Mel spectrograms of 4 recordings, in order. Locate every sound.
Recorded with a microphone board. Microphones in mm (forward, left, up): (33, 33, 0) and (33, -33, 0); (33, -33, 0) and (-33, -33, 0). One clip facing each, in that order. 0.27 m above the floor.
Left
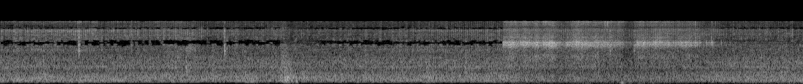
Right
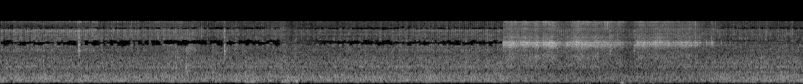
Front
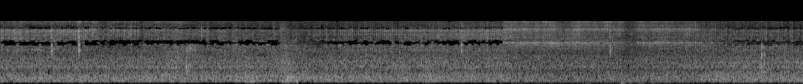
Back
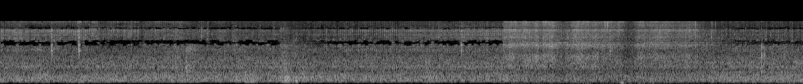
2.8 s a microwave: 125° left, 9 m
5.0 s crumpling: straight behind, 2.0 m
